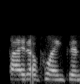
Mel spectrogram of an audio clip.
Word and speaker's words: phytoplankton: Did I say that correctly? Phytoplankton? Was that? – Yes. Phytoplankton, my favorite thing in the whole world.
